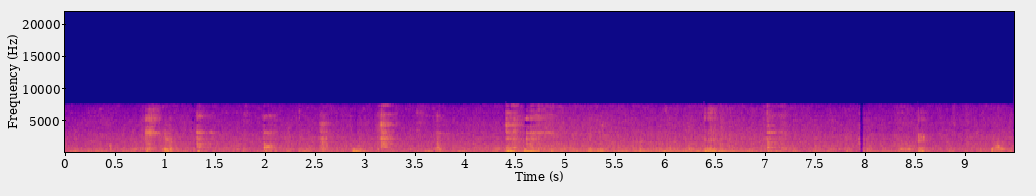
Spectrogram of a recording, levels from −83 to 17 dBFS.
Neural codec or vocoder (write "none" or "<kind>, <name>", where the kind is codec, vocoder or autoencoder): vocoder, Vocos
